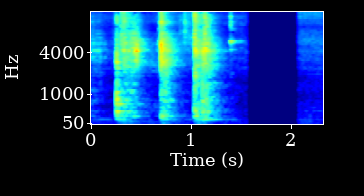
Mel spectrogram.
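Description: Metal ladle scraping and knocking against a nonstick kadhai while stirring dry, crumbly roasted flour-and-sugar kasar. There are three strokes about half a second apart, then the sound cuts off suddenly.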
